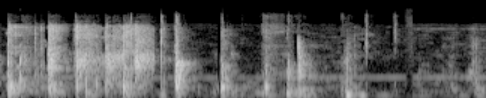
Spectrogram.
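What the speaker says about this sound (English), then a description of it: "Round of applause." A small audience at a geological society meeting gives brief, scattered hand clapping after a talk on trilobites and isotopes. Close, uneven claps thin out into a few isolated taps over about three seconds, with no talking.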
